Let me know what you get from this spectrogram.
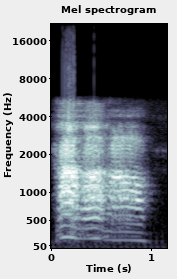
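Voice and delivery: loud villain's ha ha ha; booming wicked laugh; evil wolf laugh. Acted. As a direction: gloat with a big evil laugh. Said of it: "the big bad wolf went".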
